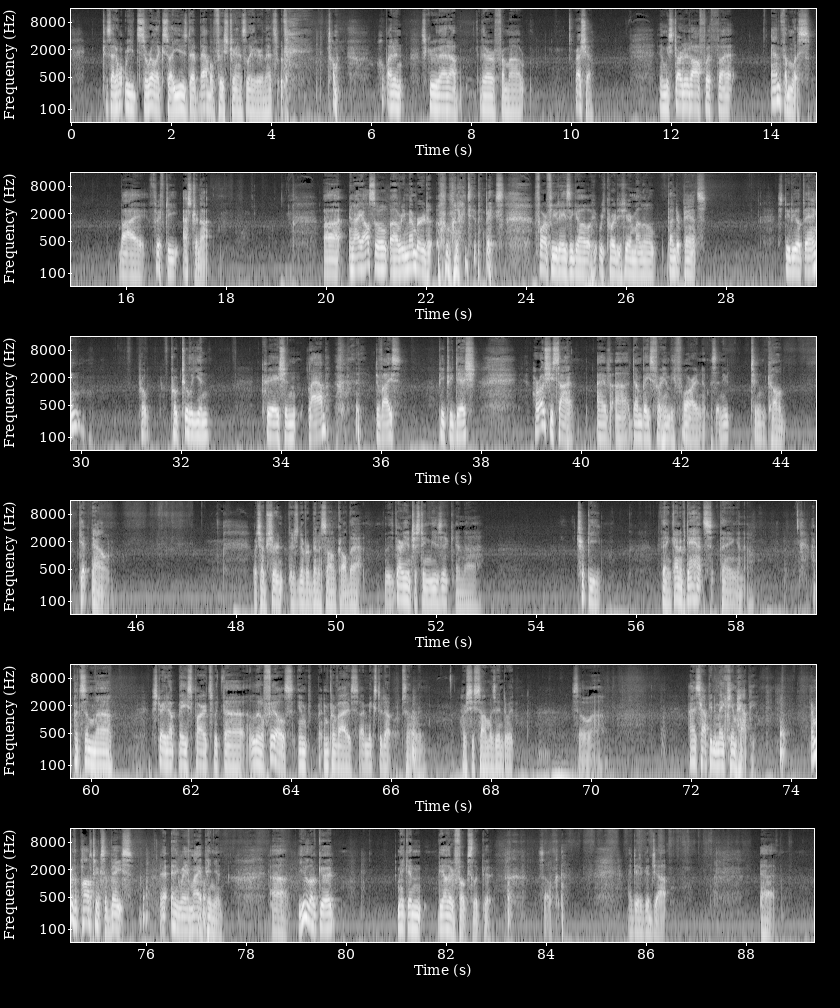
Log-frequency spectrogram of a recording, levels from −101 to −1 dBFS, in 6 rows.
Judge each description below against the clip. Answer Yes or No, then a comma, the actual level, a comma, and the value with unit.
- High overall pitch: No, low, 100 Hz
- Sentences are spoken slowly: Yes, slow, 115 wpm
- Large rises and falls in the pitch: No, average, 3.9 semitones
